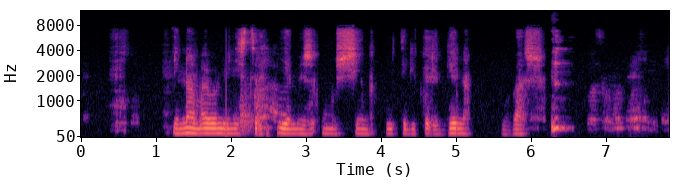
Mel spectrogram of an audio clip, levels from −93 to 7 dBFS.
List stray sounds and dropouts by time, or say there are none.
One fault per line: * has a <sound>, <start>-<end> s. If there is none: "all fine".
* has a throat clearing, 6.3-6.6 s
